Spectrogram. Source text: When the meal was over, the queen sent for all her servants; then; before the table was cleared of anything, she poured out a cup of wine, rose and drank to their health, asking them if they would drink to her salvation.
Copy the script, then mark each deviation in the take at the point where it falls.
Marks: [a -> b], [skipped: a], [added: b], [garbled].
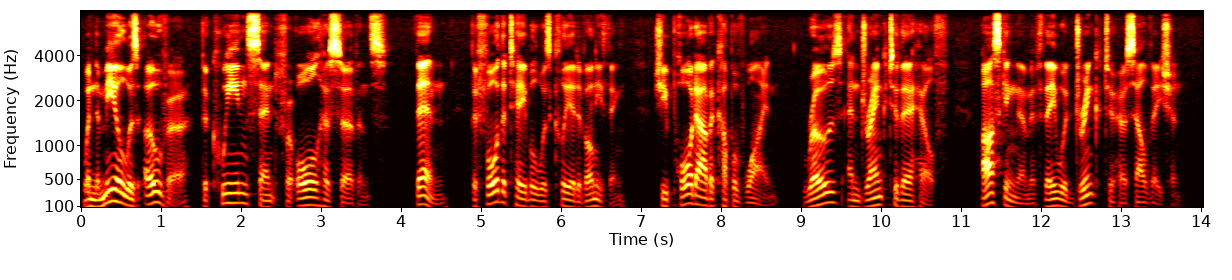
When the meal was over, the queen sent for all her servants; then; before the table was cleared of anything, she poured out a cup of wine, rose and drank to their health, asking them if they would drink to her salvation.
